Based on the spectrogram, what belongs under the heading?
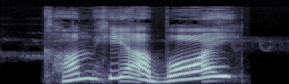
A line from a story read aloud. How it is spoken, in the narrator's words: The old man chuckled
